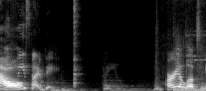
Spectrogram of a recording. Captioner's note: clink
